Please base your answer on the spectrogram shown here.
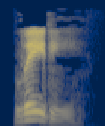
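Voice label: "lady", US English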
